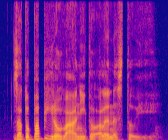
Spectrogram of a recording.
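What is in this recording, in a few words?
Human Male error cant equip skill, Czech; wowpreklad; czwow; MaleErrorMessages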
